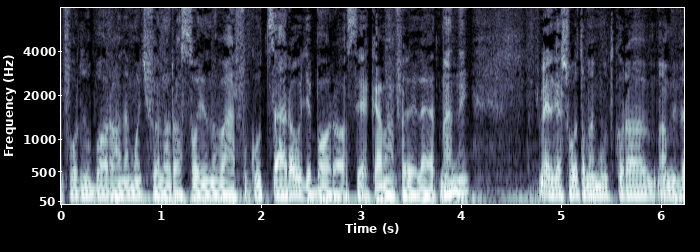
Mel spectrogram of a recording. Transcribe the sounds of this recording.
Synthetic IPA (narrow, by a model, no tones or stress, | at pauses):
mfo̞rd̪uːbɒrɒɦɒnɛmho̞cfølːɒɾɒso̞jːonɒvaːrfokut̪saːɾɒhoɟɒbɒrːɒsḛːlkaːmaːɱfɛleːlːɛɦɛt̪mɛnːi | ʃmeːlɛɡɛʃʋo̞lt̪ɒmɛmuːlt̪̚ko̞ɾɒɒ̰miv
